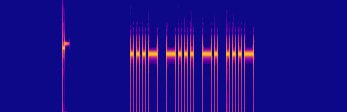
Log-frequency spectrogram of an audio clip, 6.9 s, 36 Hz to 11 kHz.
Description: Morse code, heard as a keyed tone, about 20 wpm, 700 Hz. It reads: VBNV
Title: All Cut Numbers - 4-Digit 20wpm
